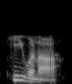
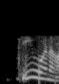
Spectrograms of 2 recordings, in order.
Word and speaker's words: Keweenaw: And by the end of this episode, we're going to get you to pronounce it Keweenaw. – Keweenaw.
